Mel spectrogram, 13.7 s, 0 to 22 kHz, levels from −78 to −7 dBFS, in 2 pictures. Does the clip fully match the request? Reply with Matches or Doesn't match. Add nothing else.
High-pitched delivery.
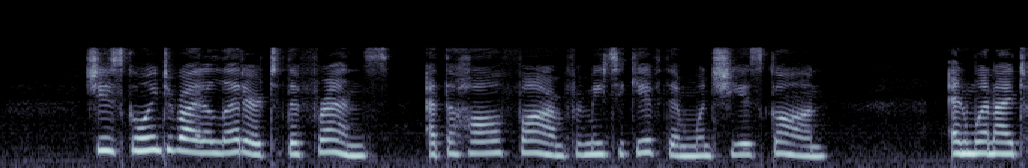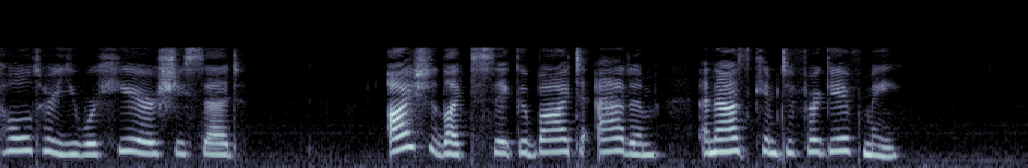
Matches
